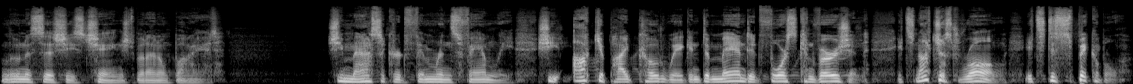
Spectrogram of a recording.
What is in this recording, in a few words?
monologue; davion; dota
